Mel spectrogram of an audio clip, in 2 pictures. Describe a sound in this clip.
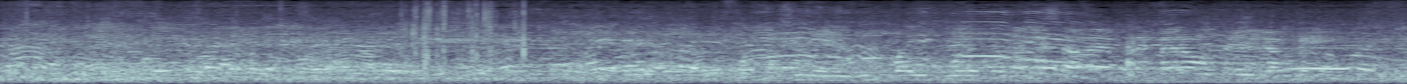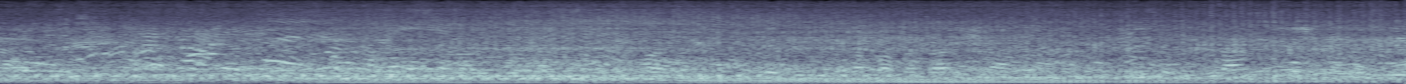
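A crowd of men and women talks and shouts loudly outdoors.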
